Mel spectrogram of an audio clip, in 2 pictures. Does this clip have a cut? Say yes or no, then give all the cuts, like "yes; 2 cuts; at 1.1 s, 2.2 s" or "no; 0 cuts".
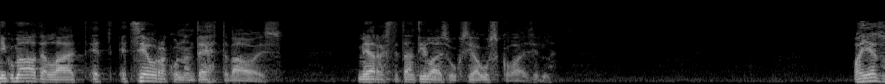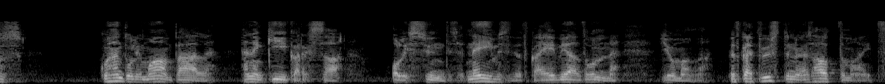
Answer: yes; 1 cut; at 16.0 s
